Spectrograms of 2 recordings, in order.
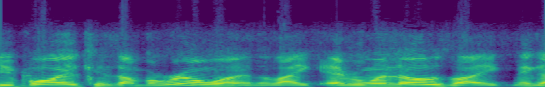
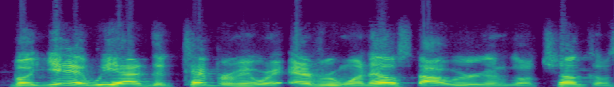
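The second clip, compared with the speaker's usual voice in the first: ordinary talk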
